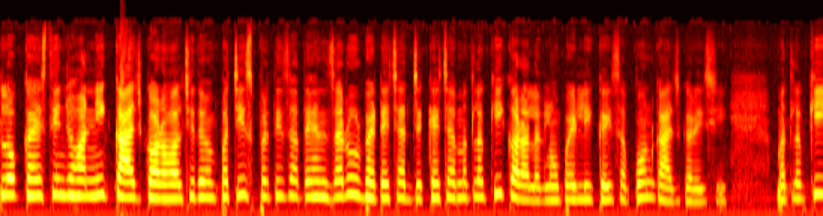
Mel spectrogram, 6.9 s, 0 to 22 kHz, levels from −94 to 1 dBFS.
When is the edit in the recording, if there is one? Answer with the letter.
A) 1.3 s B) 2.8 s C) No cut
C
